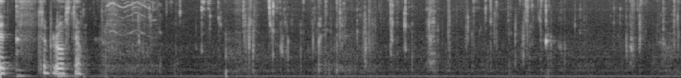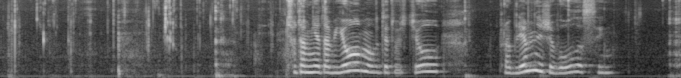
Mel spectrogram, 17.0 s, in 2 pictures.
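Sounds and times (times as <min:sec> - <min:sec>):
person chewing food: 0:01.3 - 0:12.7, 0:16.3 - 0:17.0.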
